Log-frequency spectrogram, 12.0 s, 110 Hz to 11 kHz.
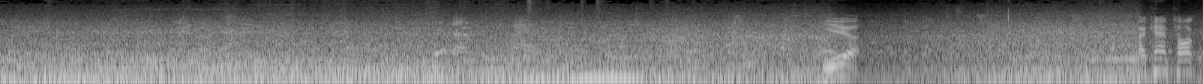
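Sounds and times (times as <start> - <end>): vehicle engine running: 0.0 - 7.3
people's voices: 0.0 - 10.1.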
